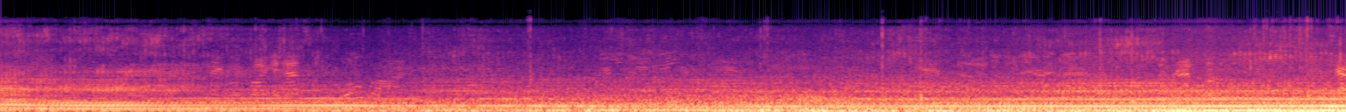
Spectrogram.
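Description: Boat engines hum in the distance.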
